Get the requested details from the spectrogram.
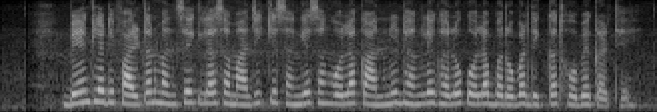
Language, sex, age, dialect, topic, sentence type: Chhattisgarhi, female, 18-24, Central, banking, statement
